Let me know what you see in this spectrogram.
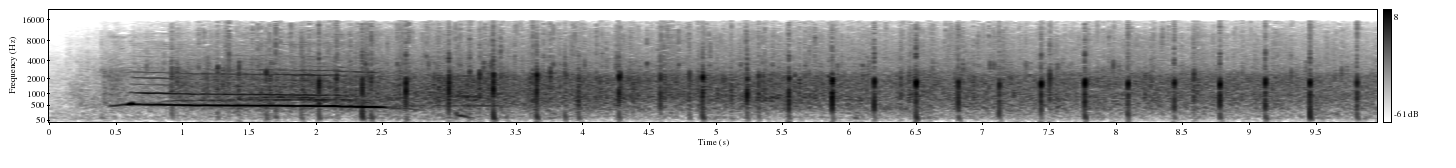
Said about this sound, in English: I want to celebrate the people in this room who are graduating college. So if you are graduating college this year, if you could stand up so that we could applaud you.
